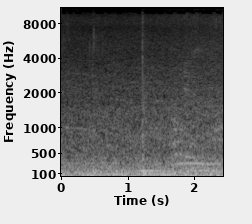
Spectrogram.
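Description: Steady low rumble of road traffic, with a single sharp thud of a football being kicked a little over a second in.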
